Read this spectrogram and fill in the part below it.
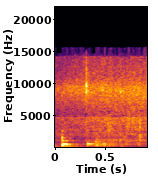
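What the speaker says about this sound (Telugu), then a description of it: "ఆనియన్స్ వేగుతున్నాయి కదా" Chopped onions frying in oil with cumin and turmeric, a close continuous sizzle with a couple of brief stirring knocks, no voices.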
